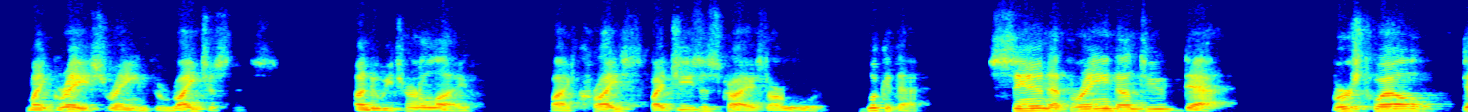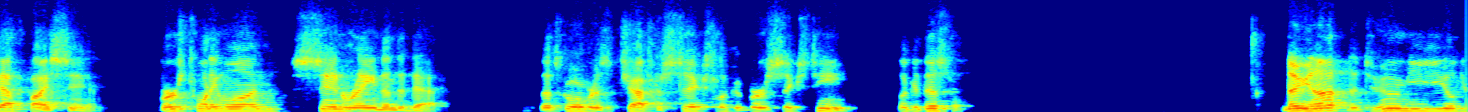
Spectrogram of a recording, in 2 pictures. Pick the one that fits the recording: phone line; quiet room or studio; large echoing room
large echoing room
